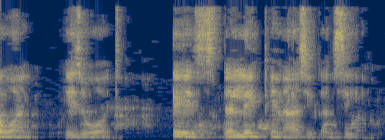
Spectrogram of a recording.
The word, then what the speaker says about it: LinkedIn: written there could you pronounce it great it's linked in the pronunciation is linked in yes so this is its logo or its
